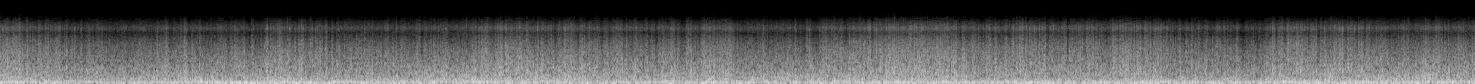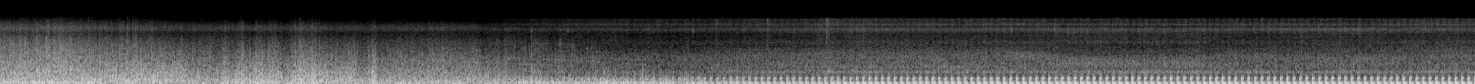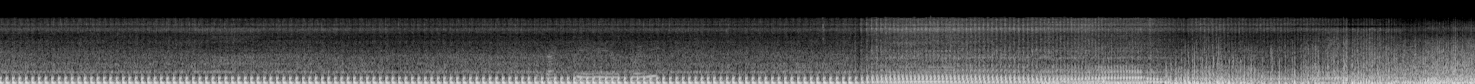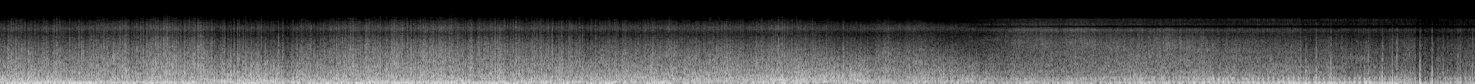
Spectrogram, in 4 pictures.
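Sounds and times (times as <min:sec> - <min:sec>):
motorcycle engine: 0:00.0 - 0:59.0
road noise: 0:00.0 - 0:59.0
wind over microphone: 0:00.0 - 0:59.0.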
